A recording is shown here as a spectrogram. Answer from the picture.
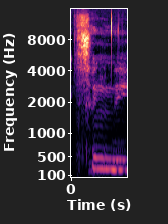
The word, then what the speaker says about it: Seungri: his name is Seungri. Did I pronounce that right? – Seungri, yeah, Seungri.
